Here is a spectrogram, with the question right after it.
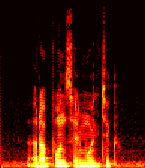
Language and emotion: Russian, neutral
